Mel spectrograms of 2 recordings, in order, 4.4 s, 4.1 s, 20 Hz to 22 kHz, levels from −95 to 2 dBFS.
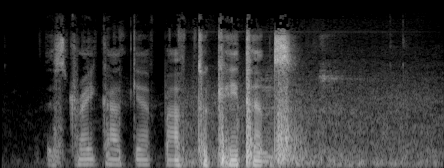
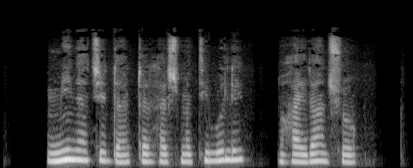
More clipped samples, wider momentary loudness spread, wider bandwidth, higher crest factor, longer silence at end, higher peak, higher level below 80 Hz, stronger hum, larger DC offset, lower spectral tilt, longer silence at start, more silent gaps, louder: neither; first, 26 LU vs 16 LU; first, 16 kHz vs 9.4 kHz; first, 24 dB vs 16 dB; second, 0.05 s vs 0.55 s; about the same, -6 dBFS vs -4 dBFS; first, -56 dBFS vs -66 dBFS; neither; neither; second, -3 dB/octave vs -5.5 dB/octave; about the same, 0.5 s vs 0.5 s; second, none vs 2.73-2.78 s; second, -25 LUFS vs -20 LUFS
